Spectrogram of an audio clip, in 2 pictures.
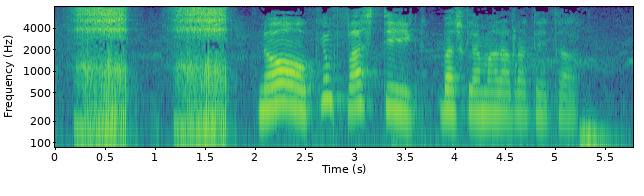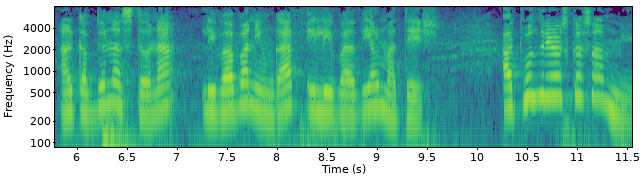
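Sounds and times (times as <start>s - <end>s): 
person imitating pig grunts: 0.0s - 1.8s
speech: 2.0s - 11.5s.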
